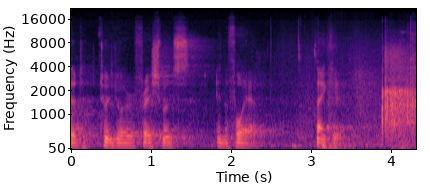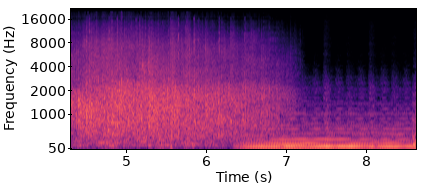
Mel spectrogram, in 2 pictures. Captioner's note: applause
